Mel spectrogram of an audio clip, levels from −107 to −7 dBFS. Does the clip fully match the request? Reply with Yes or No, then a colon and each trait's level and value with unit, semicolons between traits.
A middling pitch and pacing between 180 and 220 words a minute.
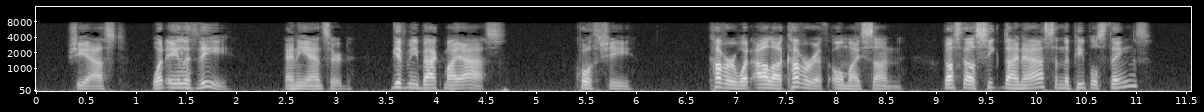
No: medium, 150 Hz; average, 160 wpm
